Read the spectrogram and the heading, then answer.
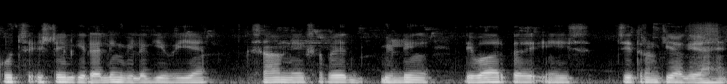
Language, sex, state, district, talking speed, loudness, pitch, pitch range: Hindi, male, Rajasthan, Bikaner, 155 wpm, -16 LUFS, 100 Hz, 95-105 Hz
